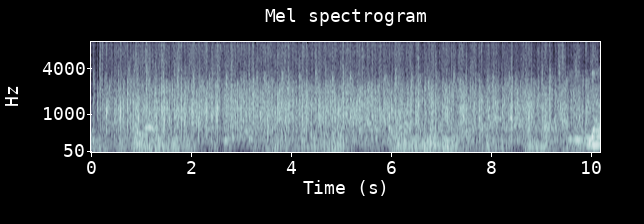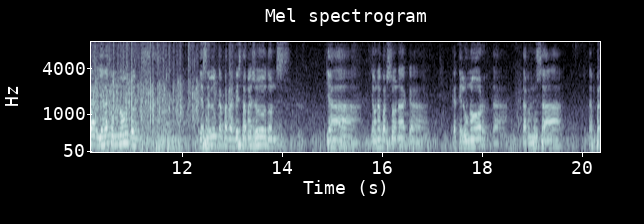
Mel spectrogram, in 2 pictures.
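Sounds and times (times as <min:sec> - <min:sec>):
audience applause: 0:00.0 - 0:13.2
speech: 0:10.0 - 0:11.4, 0:12.4 - 0:14.2, 0:14.9 - 0:20.3.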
